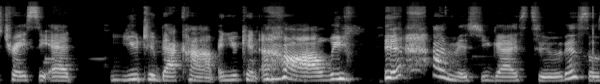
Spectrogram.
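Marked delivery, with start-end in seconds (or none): none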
